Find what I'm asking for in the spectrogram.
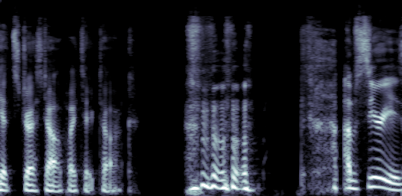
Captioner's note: laughter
